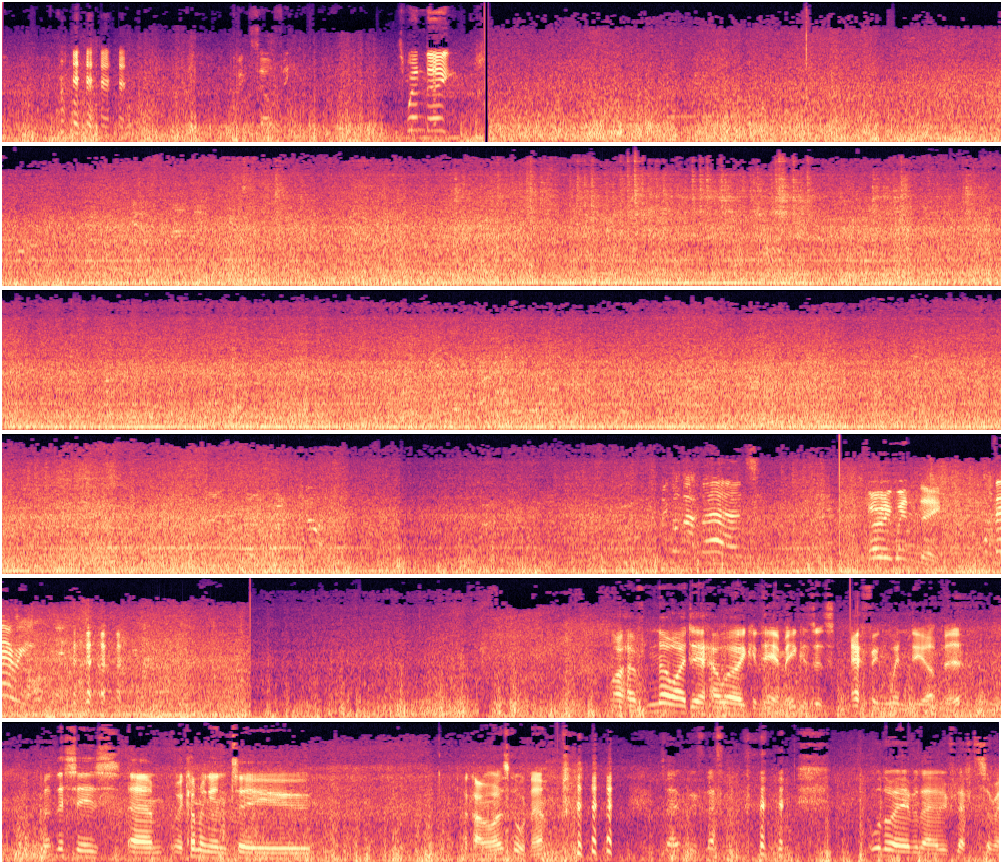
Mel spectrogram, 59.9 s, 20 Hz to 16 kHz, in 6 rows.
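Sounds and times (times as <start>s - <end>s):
ship engines droning: 0.0s - 59.9s
wind buffeting microphone: 0.0s - 59.9s.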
